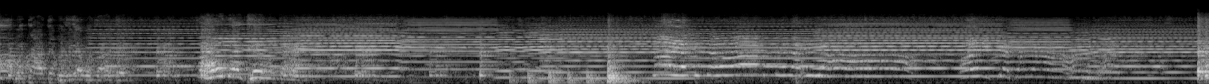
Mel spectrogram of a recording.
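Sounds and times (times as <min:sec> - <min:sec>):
keyboard melody: 0:00.8 - 0:12.0
drum strokes: 0:03.6 - 0:06.8.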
